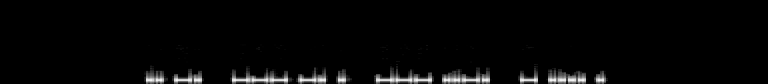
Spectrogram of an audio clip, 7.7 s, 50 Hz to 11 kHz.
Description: Morse code, heard as a keyed tone, about 25 wpm, 600 Hz. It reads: IN ONE OF THE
